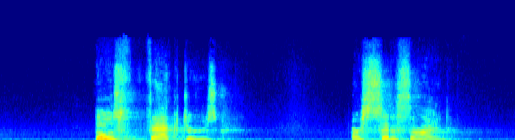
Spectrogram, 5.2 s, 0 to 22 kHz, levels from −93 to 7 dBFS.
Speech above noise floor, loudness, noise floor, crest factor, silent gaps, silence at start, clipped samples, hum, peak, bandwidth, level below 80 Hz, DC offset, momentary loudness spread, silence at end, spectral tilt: 35 dB; -34 LUFS; -69 dBFS; 22 dB; none; 0.95 s; under 0.1%; none; -16 dBFS; 16 kHz; -76 dBFS; under 0.1%; 13 LU; 0.6 s; -3.5 dB/octave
